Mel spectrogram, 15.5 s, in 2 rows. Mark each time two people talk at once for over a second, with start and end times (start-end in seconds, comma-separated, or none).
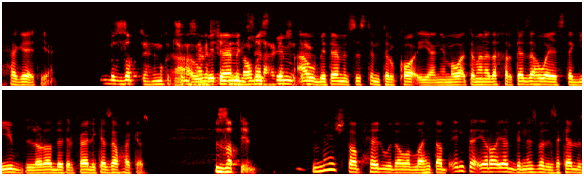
2.2-4.2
